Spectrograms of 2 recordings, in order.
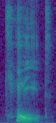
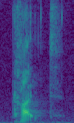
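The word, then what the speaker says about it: קייט: It is spelled as if it were pronounced Kate, but in almost all of the Yiddish dialects, it is pronounced kite.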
